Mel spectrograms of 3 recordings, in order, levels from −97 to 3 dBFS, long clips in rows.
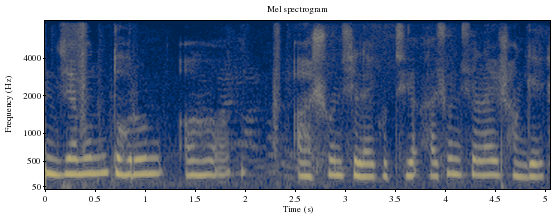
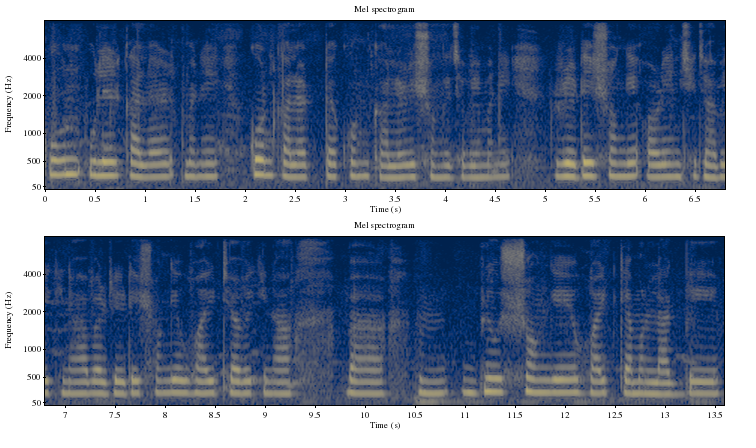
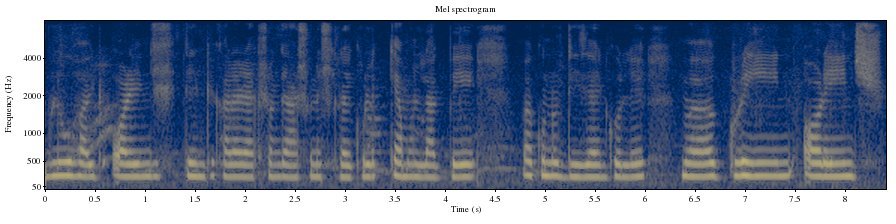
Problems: background sounds at intervals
